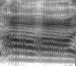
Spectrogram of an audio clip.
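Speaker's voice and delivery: short loud high yelp of pain; high mock scream. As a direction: let out a sudden high shout. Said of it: "he's like".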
